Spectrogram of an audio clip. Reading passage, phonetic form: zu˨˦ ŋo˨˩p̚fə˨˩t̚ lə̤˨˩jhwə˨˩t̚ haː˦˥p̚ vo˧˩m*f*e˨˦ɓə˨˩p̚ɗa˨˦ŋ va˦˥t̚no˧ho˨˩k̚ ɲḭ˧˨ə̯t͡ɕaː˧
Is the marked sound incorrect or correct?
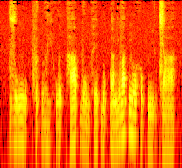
incorrect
